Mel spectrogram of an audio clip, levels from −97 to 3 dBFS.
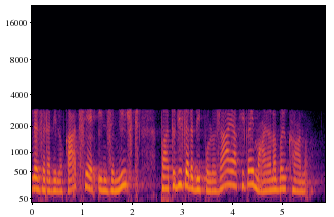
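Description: Throughout, the speech was resampled without an anti-alias filter, consistent with a 6 kHz rate. Energy above 3 kHz folds back as gritty, metallic aliasing roughly 20 dB down.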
